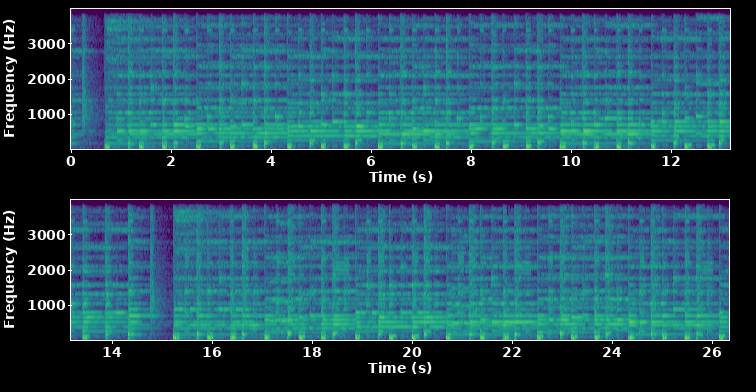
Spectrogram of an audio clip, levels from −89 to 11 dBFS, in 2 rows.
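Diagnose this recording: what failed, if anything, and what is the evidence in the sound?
Nothing stood out on listening that would point to a failure at any stage of the chain.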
